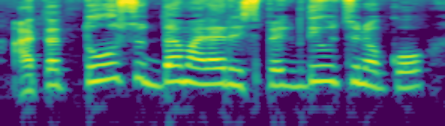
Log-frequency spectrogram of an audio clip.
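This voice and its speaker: A woman's voice: sits high, steady tone, fairly quick, no echo, natural voice. A woman voicing an irritated young husband who scolds his wife and demands respect. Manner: scolding, exasperated.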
